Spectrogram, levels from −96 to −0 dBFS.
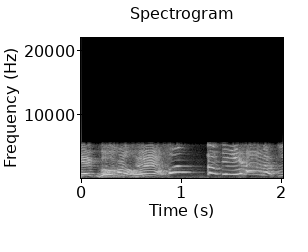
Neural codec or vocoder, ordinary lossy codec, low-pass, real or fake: codec, 16 kHz in and 24 kHz out, 1 kbps, XY-Tokenizer; none; 5.4 kHz; fake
